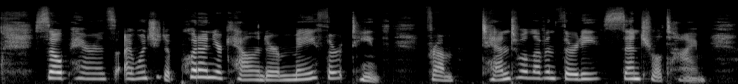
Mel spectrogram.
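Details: Adult woman speaking; typical speech.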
